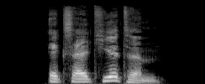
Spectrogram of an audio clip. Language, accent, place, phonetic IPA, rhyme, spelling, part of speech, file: German, Germany, Berlin, [ɛksalˈtiːɐ̯təm], -iːɐ̯təm, exaltiertem, adjective, De-exaltiertem.ogg
- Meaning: strong dative masculine/neuter singular of exaltiert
